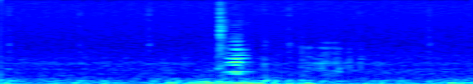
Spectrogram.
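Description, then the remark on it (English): A single short car horn honk, sounded by a driver at other people, over a steady low rumble of engine and road noise, followed by faint traffic. “People, I gotta honk at these people.”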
